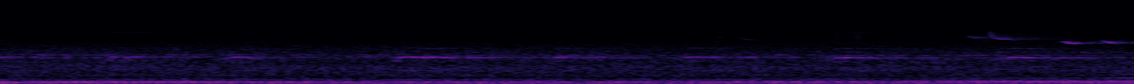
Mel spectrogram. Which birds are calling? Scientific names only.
Branta canadensis, Icterus galbula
